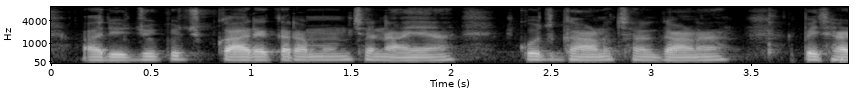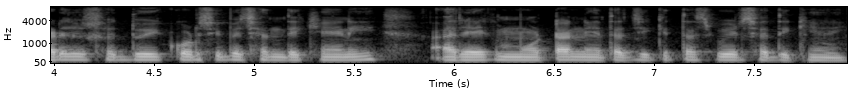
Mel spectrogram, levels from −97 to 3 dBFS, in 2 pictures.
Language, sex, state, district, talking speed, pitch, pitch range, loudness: Garhwali, male, Uttarakhand, Tehri Garhwal, 220 wpm, 115 Hz, 110-120 Hz, -29 LUFS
